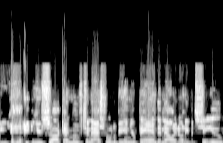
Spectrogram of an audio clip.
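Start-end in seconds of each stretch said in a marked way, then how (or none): none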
